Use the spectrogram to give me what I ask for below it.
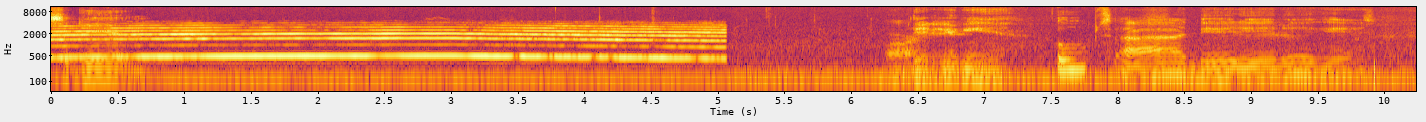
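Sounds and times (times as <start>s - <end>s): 
alarm siren sound effect: 0.0s - 5.1s
speech: 0.1s - 0.6s, 6.7s - 10.0s.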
